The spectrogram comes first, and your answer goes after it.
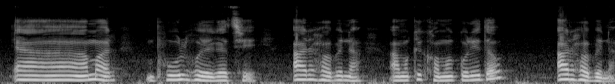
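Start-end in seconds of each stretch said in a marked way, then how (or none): none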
